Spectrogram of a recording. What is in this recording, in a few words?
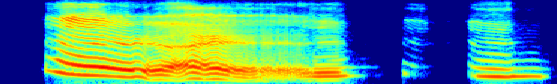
voice message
